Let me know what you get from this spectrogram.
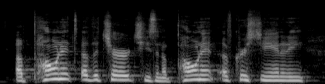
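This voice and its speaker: Music sounds in the background. Over it, a man talks. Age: 30s. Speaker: pastor. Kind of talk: sermon. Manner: casual, conversational.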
